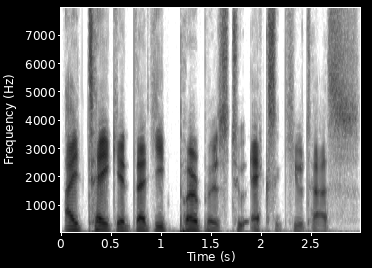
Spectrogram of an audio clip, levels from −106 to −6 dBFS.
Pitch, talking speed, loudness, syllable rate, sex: 95 Hz, 180 wpm, -21 LUFS, 5.2 syllables/s, male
